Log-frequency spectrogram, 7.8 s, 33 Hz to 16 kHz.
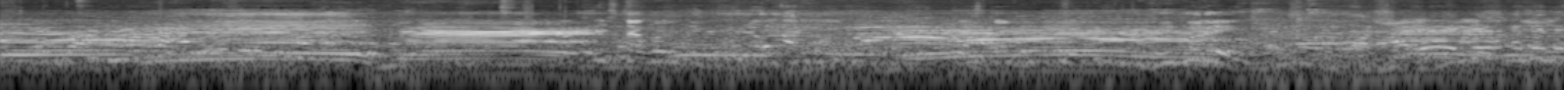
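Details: Friesian cattle at a crowded livestock market in Khulna on 25 September 2024, where a Friesian bull calf is being bargained over; long, drawn-out harmonic moos, two main bellows, over a steady din of crowd chatter.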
